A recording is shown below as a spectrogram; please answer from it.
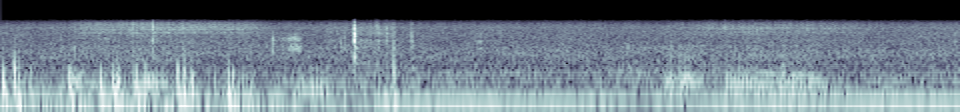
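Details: Sleeping Labrador puppy in a room making soft, irregular low snuffling and rumbling breath noises over steady room hum; light snoring.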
